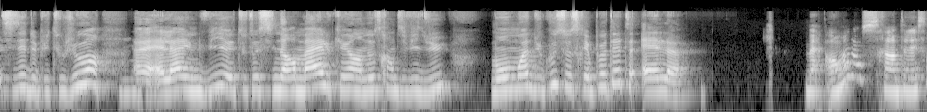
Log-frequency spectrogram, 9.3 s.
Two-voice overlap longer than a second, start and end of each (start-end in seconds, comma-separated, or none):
none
